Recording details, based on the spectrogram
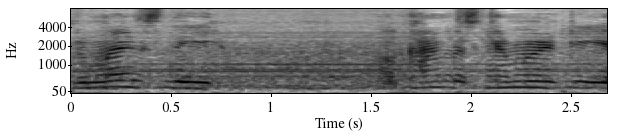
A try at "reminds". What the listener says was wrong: Reminds. You want to say reminds the campus community. So reminds. It sounded like you said remains.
